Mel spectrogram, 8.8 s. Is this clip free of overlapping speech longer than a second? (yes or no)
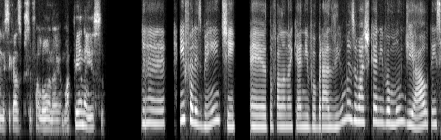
yes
